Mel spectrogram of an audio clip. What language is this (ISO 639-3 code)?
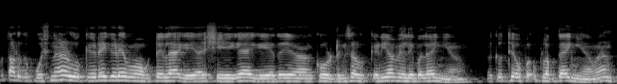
pan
